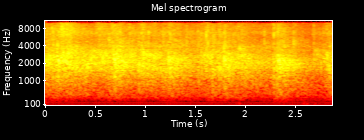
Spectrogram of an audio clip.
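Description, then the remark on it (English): An audience applauds steadily for about three seconds, a dense, even wash of many hands clapping at moderate loudness with no one speaking over it. “I think you should be clapping.”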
